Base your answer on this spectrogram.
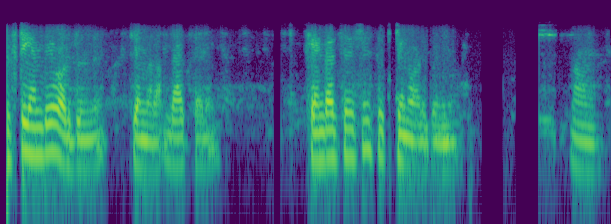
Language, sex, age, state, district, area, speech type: Telugu, male, 18-30, Telangana, Mancherial, urban, conversation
